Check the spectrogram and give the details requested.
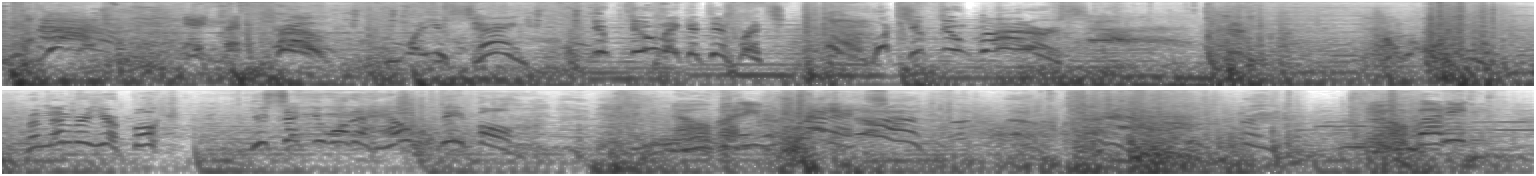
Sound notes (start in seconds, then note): none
